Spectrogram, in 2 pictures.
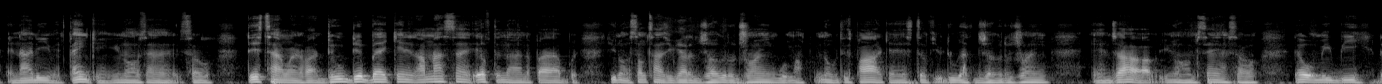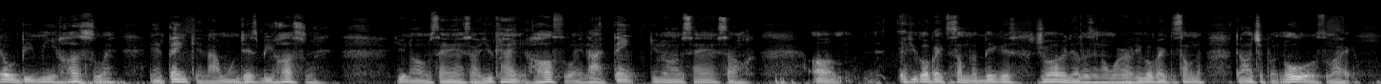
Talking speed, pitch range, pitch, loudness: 265 wpm, 90-105 Hz, 95 Hz, -25 LUFS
